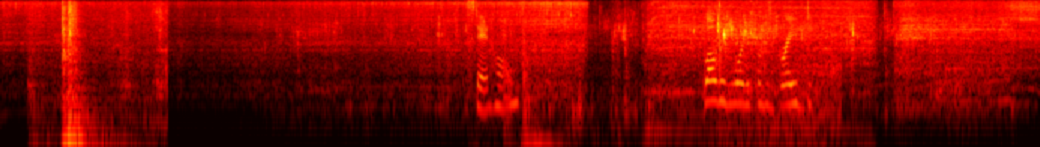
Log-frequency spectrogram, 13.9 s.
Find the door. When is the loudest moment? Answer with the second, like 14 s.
1 s.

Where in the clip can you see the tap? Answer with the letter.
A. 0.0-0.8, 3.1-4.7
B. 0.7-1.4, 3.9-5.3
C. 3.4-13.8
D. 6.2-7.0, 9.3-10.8
C.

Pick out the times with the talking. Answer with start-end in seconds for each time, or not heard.
6.2-7.0, 9.3-10.8.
